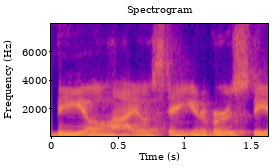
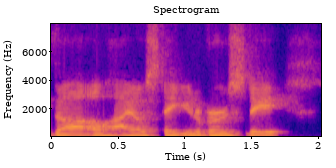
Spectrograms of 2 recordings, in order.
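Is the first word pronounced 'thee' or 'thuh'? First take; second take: thee; thuh. First: The first word is said with a long 'ee' vowel. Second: The first word is said with a short 'uh' vowel. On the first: The speaker calls it right. "is how it's said" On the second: The speaker calls it wrong. "it's not proper"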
